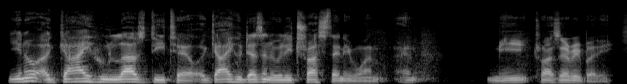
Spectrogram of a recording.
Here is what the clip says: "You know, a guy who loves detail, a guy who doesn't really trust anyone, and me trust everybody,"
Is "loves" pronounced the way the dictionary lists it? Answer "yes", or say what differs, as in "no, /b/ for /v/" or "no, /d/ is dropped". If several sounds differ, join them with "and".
yes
